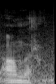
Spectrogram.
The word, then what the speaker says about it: عامر: عمر کے آگے اگر واو لگا دیں تو اس کو پڑھا جاتا ہے عامر. عمر جیسے آپ لکھتے ہیں، اگر اسی کلمے کے آگے واو لگا دیا جائے تو یہ پڑھنے میں آتا ہے عامر.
